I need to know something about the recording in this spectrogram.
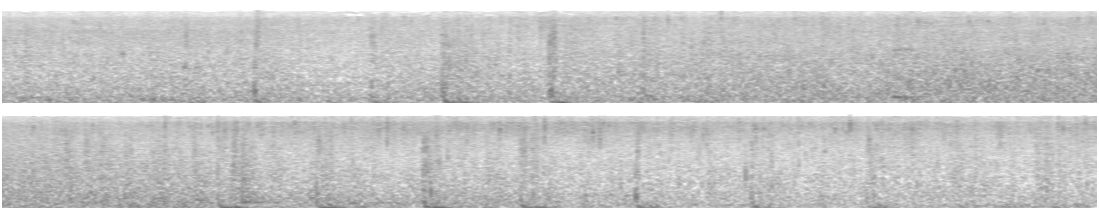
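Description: Footsteps thud on the ground as a person runs.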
